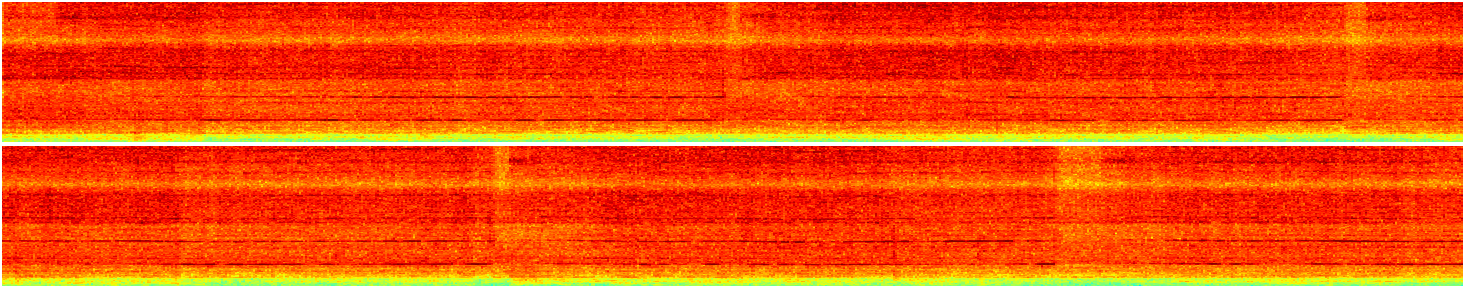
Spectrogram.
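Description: Large vertical band saw running and ripping sal wood planks lengthwise, a steady loud noise with a high whine. The whine breaks off briefly every few seconds and then returns.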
